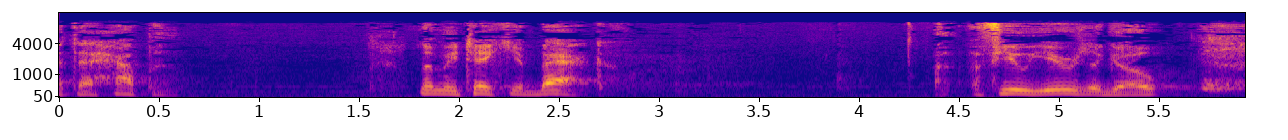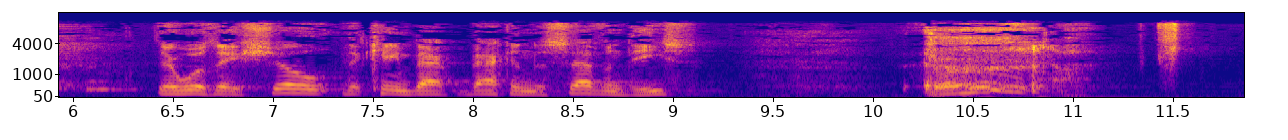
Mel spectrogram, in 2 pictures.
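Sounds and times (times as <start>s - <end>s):
speech: 0.0s - 0.7s, 1.8s - 2.8s, 4.4s - 5.8s, 6.4s - 9.2s, 10.2s - 10.8s
man giving a talk coughing: 5.7s - 6.4s, 10.2s - 11.2s.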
